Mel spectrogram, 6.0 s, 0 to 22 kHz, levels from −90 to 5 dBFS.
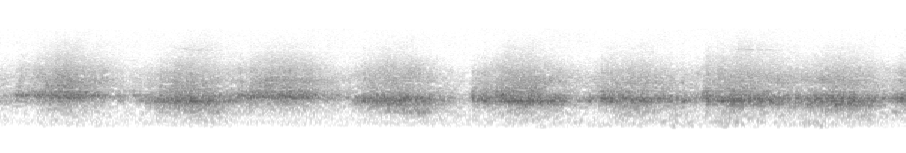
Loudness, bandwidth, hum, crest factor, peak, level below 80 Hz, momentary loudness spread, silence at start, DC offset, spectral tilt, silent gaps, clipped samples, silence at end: -37 LUFS; 10 kHz; none; 14 dB; -24 dBFS; under -90 dBFS; 6 LU; 0 s; under 0.1%; 7.5 dB/octave; none; under 0.1%; 0 s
